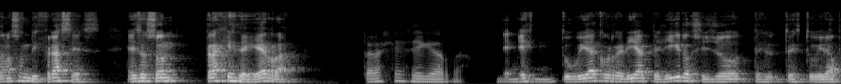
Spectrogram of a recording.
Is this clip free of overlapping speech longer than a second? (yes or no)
yes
